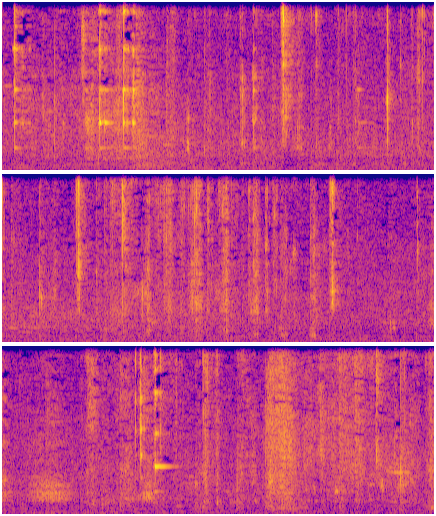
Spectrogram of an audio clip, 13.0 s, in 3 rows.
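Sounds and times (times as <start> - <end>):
chewing with wet smacks: 0.0 - 12.9
biting food: 0.4 - 7.8.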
